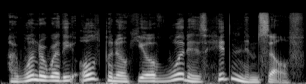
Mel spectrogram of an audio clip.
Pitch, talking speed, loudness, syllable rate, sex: 160 Hz, 215 wpm, -16 LUFS, 5.9 syllables/s, male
